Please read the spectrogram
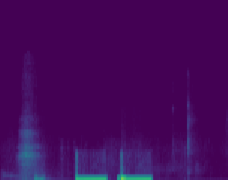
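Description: A phone line's ringback tone sounds twice in quick succession, steady and fairly loud, after a short soft rustle at the start; a faint click follows, with no talking.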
